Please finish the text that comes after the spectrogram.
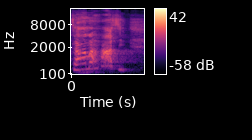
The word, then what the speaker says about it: Ta-Nehisi: Well, no, it's pronounced Ta-Nehisi.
